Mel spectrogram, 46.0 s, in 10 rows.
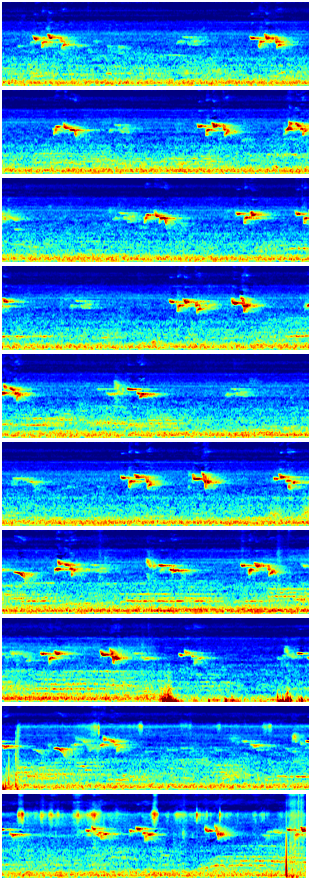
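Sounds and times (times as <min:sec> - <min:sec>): small birds chirping: 0:36.4 - 0:46.0.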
